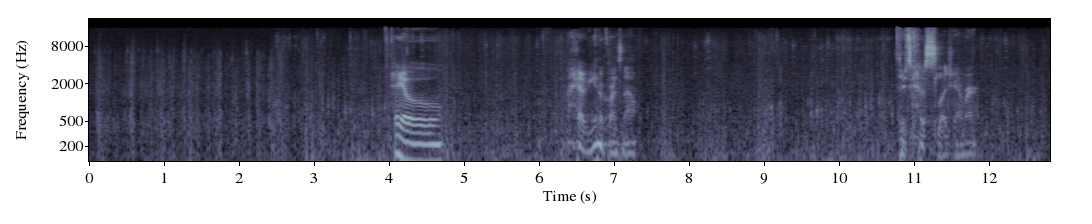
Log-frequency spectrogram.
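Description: Horses' hooves thud on soft ground at a gallop.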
